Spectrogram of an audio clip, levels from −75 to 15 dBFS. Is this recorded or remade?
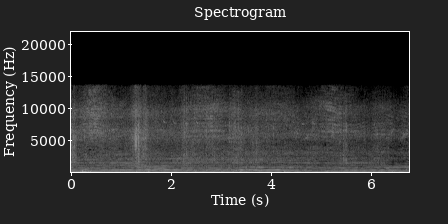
recorded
